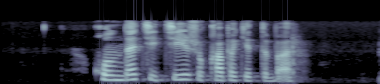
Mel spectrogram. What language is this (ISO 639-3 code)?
kaz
